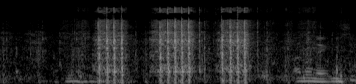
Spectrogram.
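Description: Rifles fire in quick bursts nearby.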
